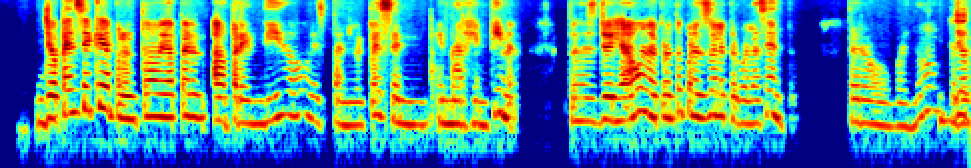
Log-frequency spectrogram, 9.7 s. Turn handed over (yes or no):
yes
